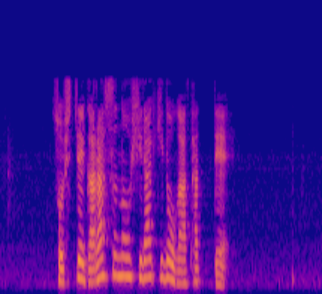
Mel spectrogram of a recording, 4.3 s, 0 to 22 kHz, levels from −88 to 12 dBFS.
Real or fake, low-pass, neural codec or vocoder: real; 7.2 kHz; none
